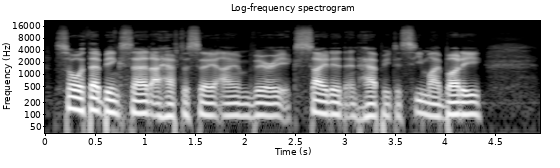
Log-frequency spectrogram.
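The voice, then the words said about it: Quiet, hushed NPR-style voice. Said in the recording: “I'm talking half NPR voice ... we'll be a little bit quieter on my end today ... the more NPR style delivery”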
